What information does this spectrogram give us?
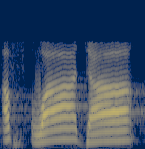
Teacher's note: جیم جیم کے اوپر دو زبر ہیں. دو زبر کی تنوین جب بھی آئے اور وقف کریں تو اسے الف سے بدل کر وقف کرتے ہیں. الف سے بدل کر یعنی افواجن کہہ کر سانس آواز نہیں توڑیں گے بلکہ وقف کرتے ہوئے الف سے بدلیں گے یعنی ایک حرکت پڑھیں گے زبر پڑھیں گے افواجا.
